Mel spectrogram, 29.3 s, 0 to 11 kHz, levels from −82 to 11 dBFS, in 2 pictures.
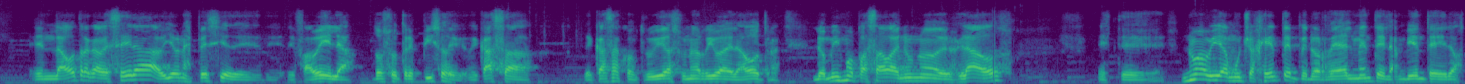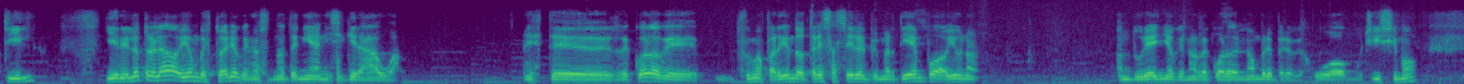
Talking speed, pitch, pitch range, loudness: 170 wpm, 110 Hz, 100-125 Hz, -19 LUFS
